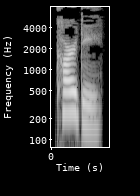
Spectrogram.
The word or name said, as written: carty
